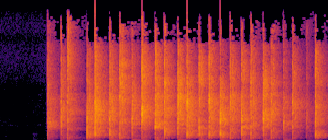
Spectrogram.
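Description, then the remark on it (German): Rapid, energetic knocking or tapping on a hard surface, a dense run of about twenty sharp strikes in quick rhythm, fairly loud, with no voices. “Jetzt habe ich sehr leidenschaftlich war das gerade, das Klopfen.”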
